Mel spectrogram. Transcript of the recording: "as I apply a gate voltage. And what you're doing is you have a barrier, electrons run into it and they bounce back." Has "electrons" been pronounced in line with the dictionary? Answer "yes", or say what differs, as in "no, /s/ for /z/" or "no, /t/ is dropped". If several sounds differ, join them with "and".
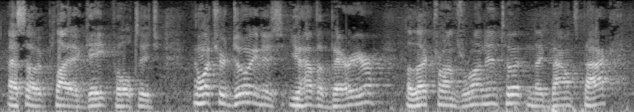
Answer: yes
